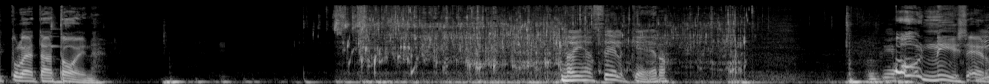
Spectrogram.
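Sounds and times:
speech: 0:00.0 - 0:01.1, 0:05.6 - 0:06.8, 0:08.7 - 0:09.8
liquid poured into a glass: 0:03.1 - 0:07.7.

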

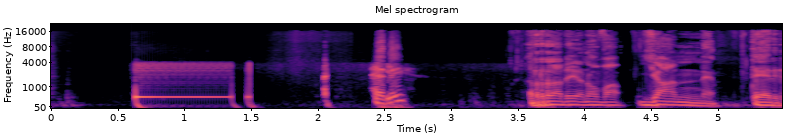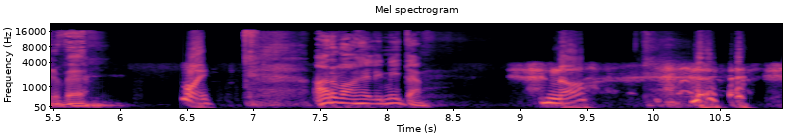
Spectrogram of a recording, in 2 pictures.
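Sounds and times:
steady buzzing telephone tone while a call is being placed: 0:00.6 - 0:01.5
speech: 0:02.4 - 0:02.8, 0:03.6 - 0:05.9, 0:06.5 - 0:06.8, 0:07.5 - 0:08.4, 0:09.2 - 0:10.8
laughter: 0:09.0 - 0:10.9.

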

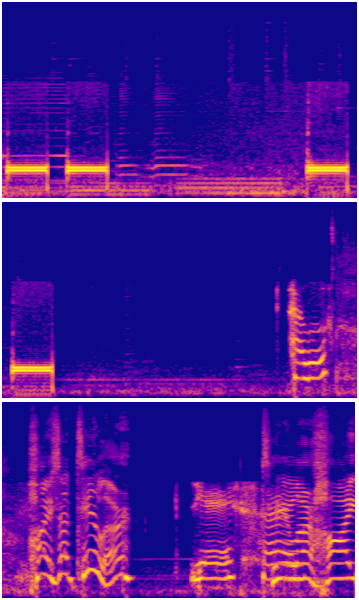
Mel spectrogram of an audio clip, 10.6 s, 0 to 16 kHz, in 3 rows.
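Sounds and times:
electronic telephone ringing tone through the handset: 0:00.0 - 0:01.1, 0:03.0 - 0:04.1
speech: 0:07.7 - 0:10.6.

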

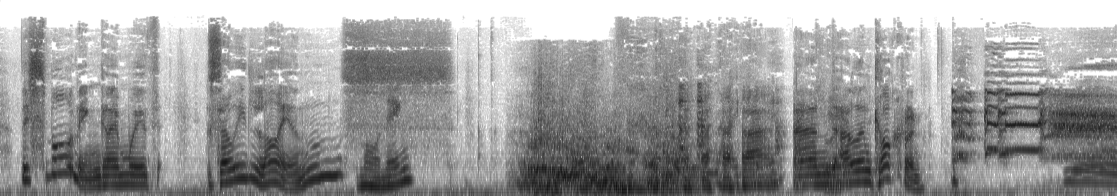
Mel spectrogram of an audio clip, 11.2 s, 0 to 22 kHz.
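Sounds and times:
speech: 0:00.2 - 0:09.7, 0:10.6 - 0:11.1
lion roar sound effect: 0:05.1 - 0:07.3
laughter: 0:06.2 - 0:07.9.

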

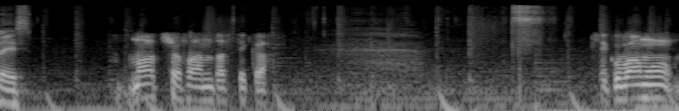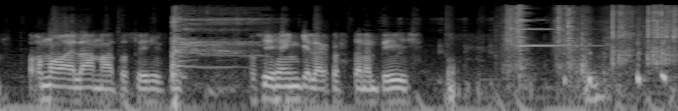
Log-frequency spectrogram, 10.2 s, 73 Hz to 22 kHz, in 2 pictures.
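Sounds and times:
speech: 0:00.0 - 0:02.2, 0:04.5 - 0:08.4, 0:09.5 - 0:09.8
cash register mechanical clatter: 0:08.8 - 0:10.1
bright ringing cash register bell tone: 0:08.9 - 0:09.8.

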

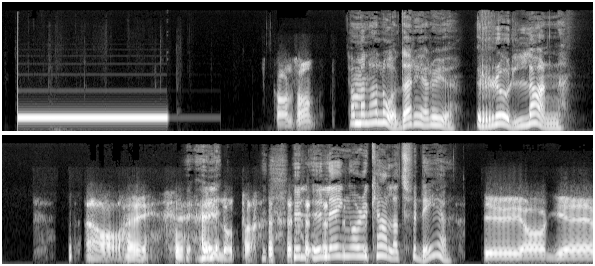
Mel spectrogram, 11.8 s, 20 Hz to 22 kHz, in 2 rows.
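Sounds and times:
telephone line tone while a call is being placed: 0:00.2 - 0:01.7
speech: 0:02.8 - 0:05.7, 0:06.8 - 0:11.8.

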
